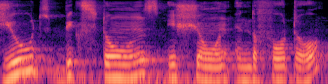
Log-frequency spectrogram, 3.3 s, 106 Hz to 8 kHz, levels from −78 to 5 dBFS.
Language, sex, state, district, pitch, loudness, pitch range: English, male, Assam, Kamrup Metropolitan, 145 Hz, -16 LUFS, 135-165 Hz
